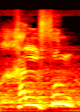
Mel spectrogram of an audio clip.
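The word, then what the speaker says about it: خَلَفٌ: খালফুন আরেকটা হল খালাফুন একই শব্দ শুধু উচ্চারণের মধ্যে একটু ভিন্নতা মাঝখানে একটা লাম আছে। এই লামটার মধ্যে যদি সাকিন হয় তাইলে হল খালফুন। আর যদি লামের মধ্যে জবর হয় তাহলে হল খালাফুন।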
